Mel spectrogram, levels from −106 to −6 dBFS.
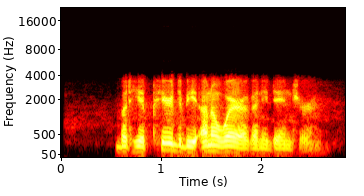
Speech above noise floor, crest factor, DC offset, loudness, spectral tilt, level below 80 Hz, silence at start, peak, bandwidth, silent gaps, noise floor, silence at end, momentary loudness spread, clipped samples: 49 dB; 18 dB; under 0.1%; -18 LUFS; -4.5 dB/octave; -62 dBFS; 0.55 s; -2 dBFS; 4 kHz; none; -67 dBFS; 0.3 s; 15 LU; under 0.1%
